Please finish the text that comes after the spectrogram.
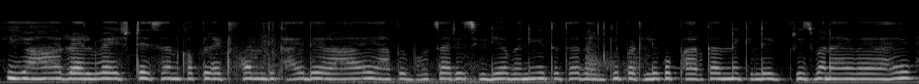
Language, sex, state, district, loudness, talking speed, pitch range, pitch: Hindi, female, Bihar, Sitamarhi, -28 LUFS, 195 wpm, 250-265 Hz, 260 Hz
